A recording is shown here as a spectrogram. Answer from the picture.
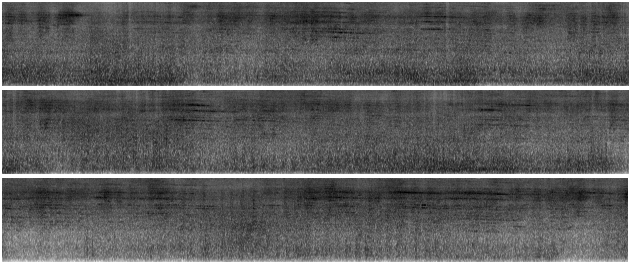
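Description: Freight train's gondola cars rolling past close by: a continuous rumble and clatter of steel wheels over the rail, with short high-pitched wheel squeals coming and going. About two-thirds of the way through, the low rumble falls away, leaving mostly the higher rattle and squeal.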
